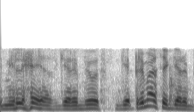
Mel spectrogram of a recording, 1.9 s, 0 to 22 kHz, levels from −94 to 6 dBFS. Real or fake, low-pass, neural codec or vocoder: real; 3.6 kHz; none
